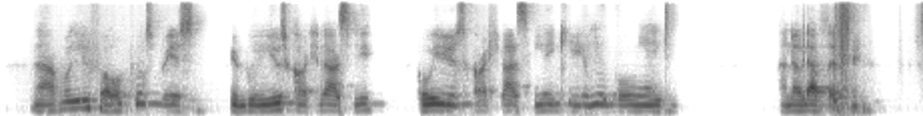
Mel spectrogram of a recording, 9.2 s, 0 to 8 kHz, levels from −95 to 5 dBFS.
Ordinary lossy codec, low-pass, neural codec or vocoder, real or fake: none; 7.2 kHz; codec, 16 kHz, 0.5 kbps, X-Codec, HuBERT features, trained on general audio; fake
